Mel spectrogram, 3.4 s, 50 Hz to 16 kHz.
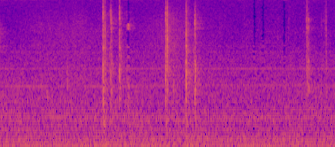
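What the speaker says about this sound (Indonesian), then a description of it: "ketikkan localhost" Keys clatter on a computer keyboard as someone types an address into a browser on a Windows 10 PC. Small clusters of quiet, close clicks sit over a steady background hiss.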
